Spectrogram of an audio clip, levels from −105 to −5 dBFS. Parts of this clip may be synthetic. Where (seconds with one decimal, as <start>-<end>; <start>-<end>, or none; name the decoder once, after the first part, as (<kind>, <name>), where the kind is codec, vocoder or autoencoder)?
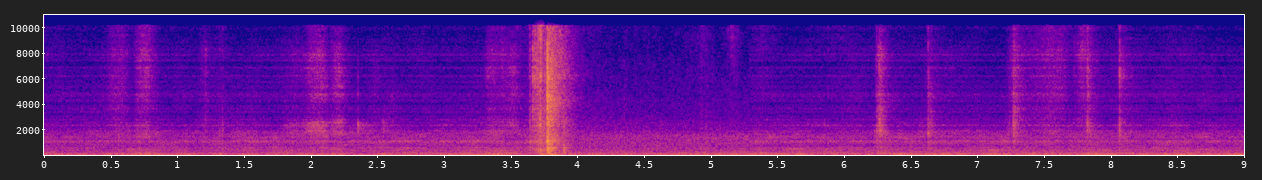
0.0-3.7 (codec, DAC); 5.3-9.0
